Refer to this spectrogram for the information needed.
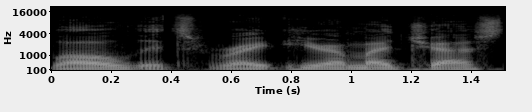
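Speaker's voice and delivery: ordinary talk, nothing marked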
